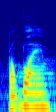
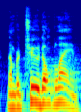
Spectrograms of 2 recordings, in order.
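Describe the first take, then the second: First: Said in the usual way. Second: Emphatic. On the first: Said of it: "pastor repeats point, then louder". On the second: Shown as a demonstration. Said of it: "pastor repeats point, louder".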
